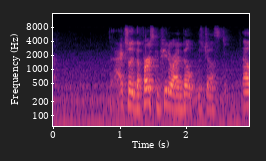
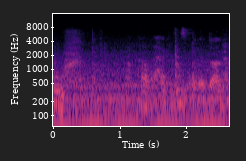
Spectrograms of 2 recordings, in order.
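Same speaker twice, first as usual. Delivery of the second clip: usual speaking voice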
